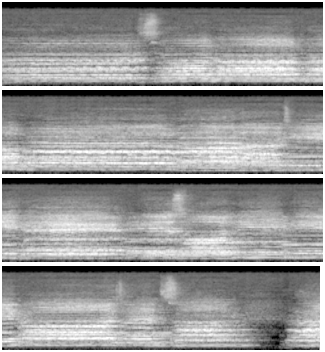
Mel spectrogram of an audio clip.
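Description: Mixed-voice church choir singing a slow piece in several parts, with long held chords. The choir comes in together right at the start.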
